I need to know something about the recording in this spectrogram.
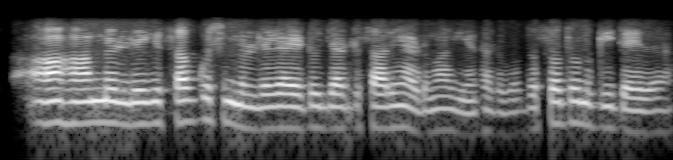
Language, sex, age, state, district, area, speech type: Punjabi, male, 45-60, Punjab, Pathankot, rural, conversation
